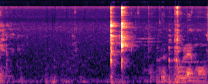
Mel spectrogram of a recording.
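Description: Pieces being stirred in a glass jar with honey give a few soft clinks and knocks, faint and close, mostly near the end, over quiet background noise.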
